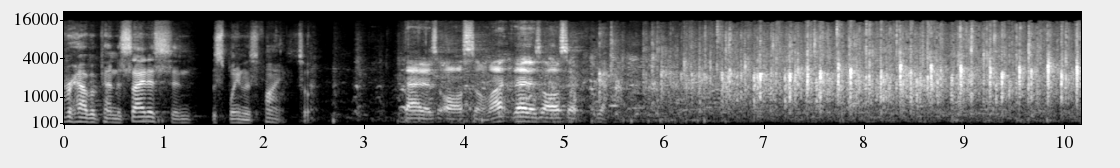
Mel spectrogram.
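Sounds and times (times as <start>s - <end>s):
speech: 0.0s - 2.7s, 3.4s - 6.0s
laughter: 2.5s - 6.8s
several people clapping in applause: 4.7s - 10.1s.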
